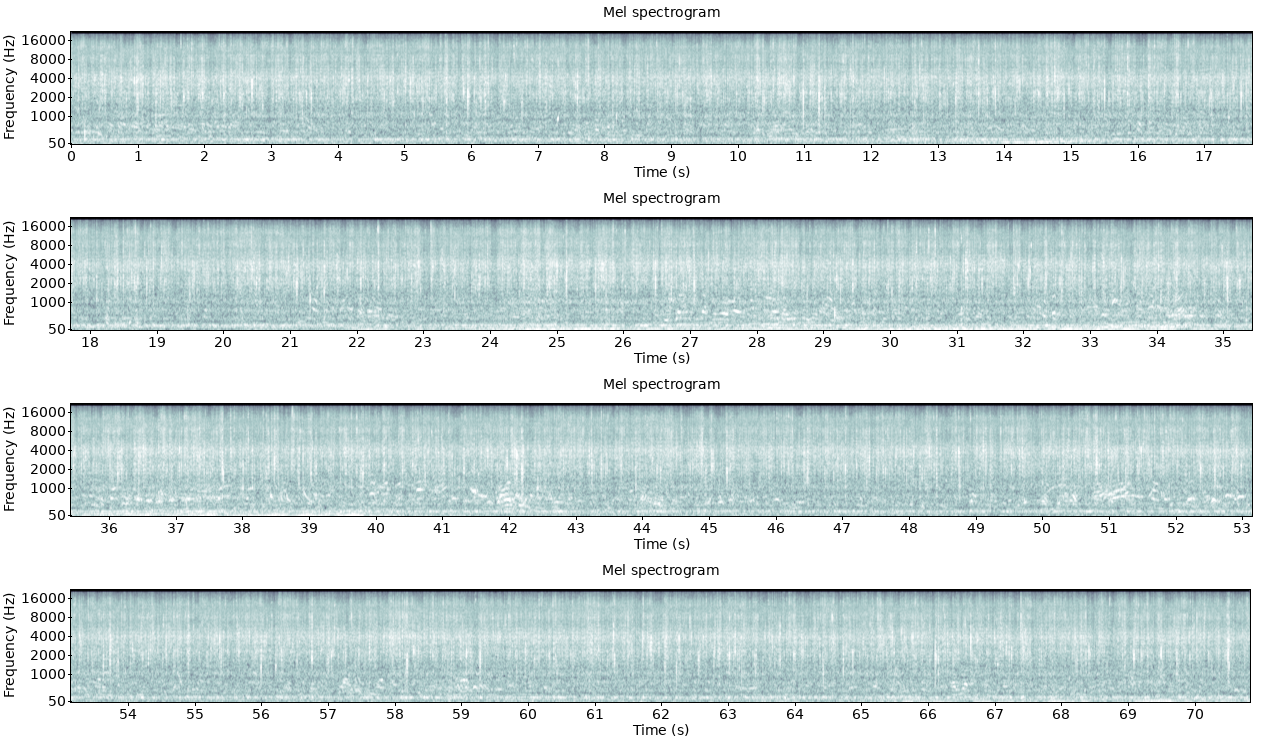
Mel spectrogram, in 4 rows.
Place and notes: Park Stary im. Księcia Józefa Poniatowskiego, Białystok, Polska - fontanny-Teatr Dramatyczny
fontanny na Placu Józefa Piłsudskiego przed Teatrem Dramatycznym im. Aleksandra Węgierki
województwo podlaskie, Polska, European Union, 7 May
